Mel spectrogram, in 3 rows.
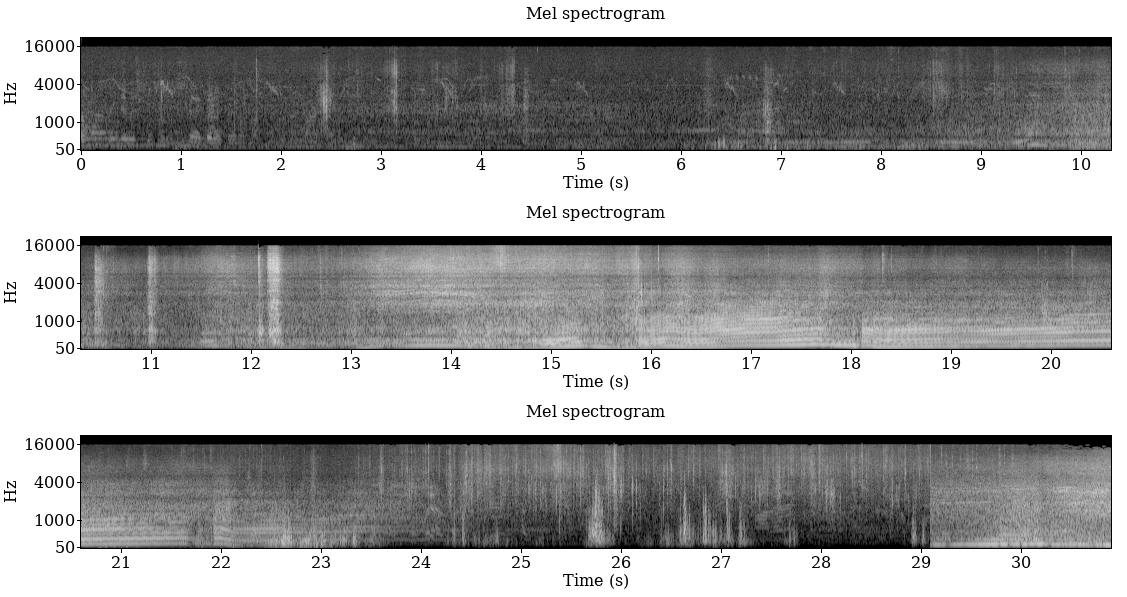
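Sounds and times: rally car engine revving: 8.6 - 25.0, 29.1 - 30.9.

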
